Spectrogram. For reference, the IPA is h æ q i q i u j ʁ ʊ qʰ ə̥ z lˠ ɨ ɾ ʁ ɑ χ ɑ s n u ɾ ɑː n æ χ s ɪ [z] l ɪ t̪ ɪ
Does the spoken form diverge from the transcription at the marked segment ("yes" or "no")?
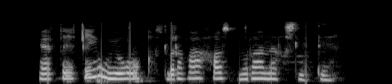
yes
